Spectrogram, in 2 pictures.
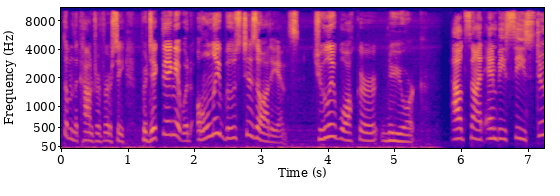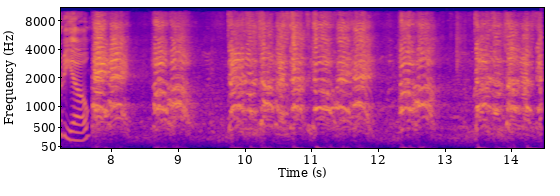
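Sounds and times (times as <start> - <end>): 
speech: 0.0 - 8.2
protesters chanting while marching from Trump Tower to the NBC studios in New York: 7.8 - 14.4.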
